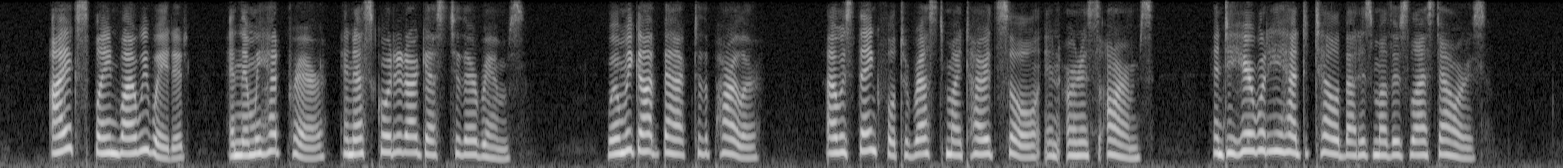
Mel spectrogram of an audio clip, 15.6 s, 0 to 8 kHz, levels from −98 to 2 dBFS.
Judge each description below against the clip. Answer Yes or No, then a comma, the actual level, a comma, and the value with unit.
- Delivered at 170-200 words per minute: Yes, average, 190 wpm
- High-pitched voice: Yes, very high, 255 Hz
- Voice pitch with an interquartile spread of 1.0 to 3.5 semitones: Yes, average, 3.2 semitones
